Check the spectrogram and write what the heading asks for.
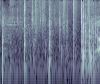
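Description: Rubber playground ball bouncing on an asphalt driveway, four sharp bounces about half a second apart, then a louder stretch of scuffling and a shout near the end as the shot goes up.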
